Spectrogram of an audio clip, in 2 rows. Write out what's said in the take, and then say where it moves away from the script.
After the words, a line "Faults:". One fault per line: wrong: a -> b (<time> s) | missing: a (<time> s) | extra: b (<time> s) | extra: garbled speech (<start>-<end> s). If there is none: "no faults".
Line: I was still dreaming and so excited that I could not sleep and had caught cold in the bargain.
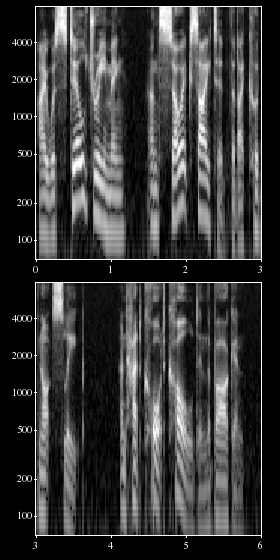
I was still dreaming and so excited that I could not sleep and had caught cold in the bargain.
Faults:
no faults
